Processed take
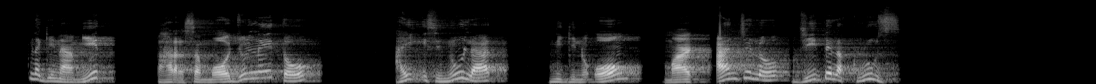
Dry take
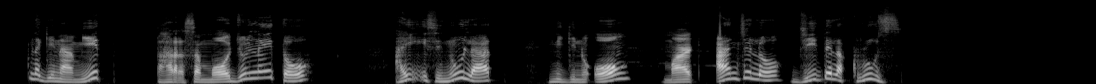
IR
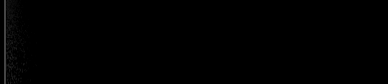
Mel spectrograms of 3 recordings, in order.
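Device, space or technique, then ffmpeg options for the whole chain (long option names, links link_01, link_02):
keyed gated reverb: -filter_complex "[0:a]asplit=3[link_01][link_02][link_03];[1:a]atrim=start_sample=2205[link_04];[link_02][link_04]afir=irnorm=-1:irlink=0[link_05];[link_03]apad=whole_len=483525[link_06];[link_05][link_06]sidechaingate=range=-48dB:threshold=-42dB:ratio=16:detection=peak,volume=8.5dB[link_07];[link_01][link_07]amix=inputs=2:normalize=0,volume=-8dB"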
